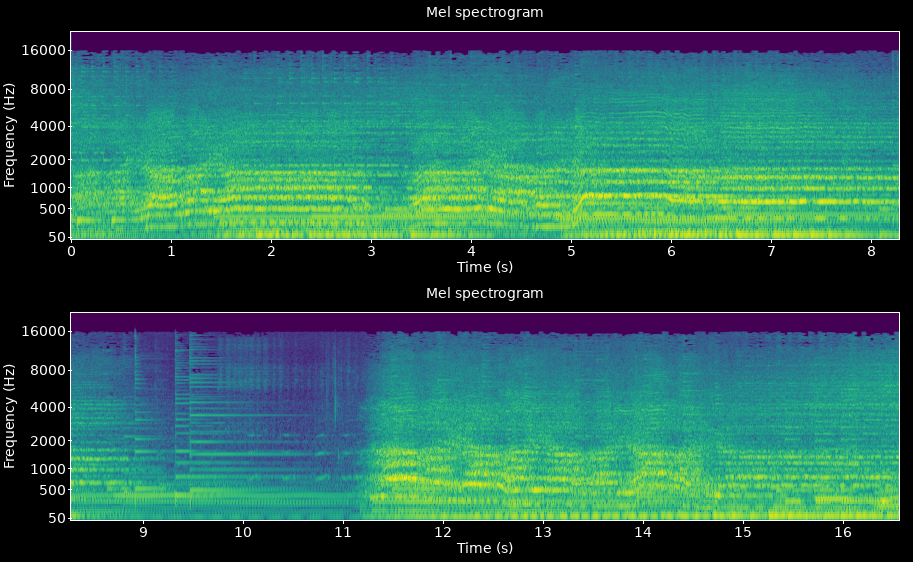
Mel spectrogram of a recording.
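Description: Large choir singing a gospel song with a live band of cavaquinho, guitar and drums. About eight seconds in the music thins to a few held notes and fades, then choir and band come back in together suddenly about three seconds later.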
